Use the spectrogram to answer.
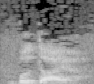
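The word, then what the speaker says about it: बुद्धाय: But then it's Namo Buddhaya. There's no ha at the end of it, I think.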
